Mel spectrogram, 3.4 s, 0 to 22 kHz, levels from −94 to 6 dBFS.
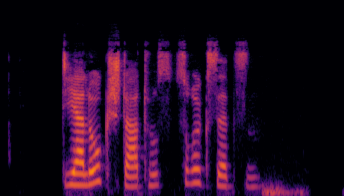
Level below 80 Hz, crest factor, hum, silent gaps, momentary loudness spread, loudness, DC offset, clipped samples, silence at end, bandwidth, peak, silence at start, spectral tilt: -60 dBFS; 22 dB; none; none; 16 LU; -28 LUFS; under 0.1%; under 0.1%; 0.65 s; 11 kHz; -10 dBFS; 0.6 s; -1 dB/octave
